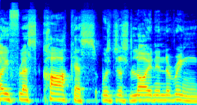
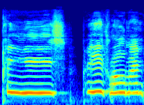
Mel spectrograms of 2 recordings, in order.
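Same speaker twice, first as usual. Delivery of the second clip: put-on geeky pleading voice, pitched higher. Imitating a geeky little guy begging Roman to be friends: pleading Sami Zayn impression. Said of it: "little geeky man".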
